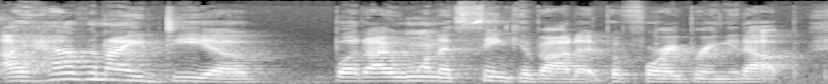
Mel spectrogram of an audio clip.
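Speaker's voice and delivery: ordinary delivery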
